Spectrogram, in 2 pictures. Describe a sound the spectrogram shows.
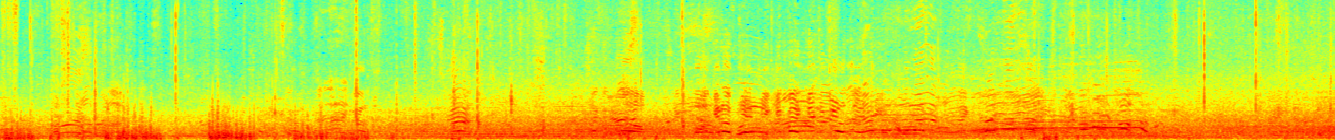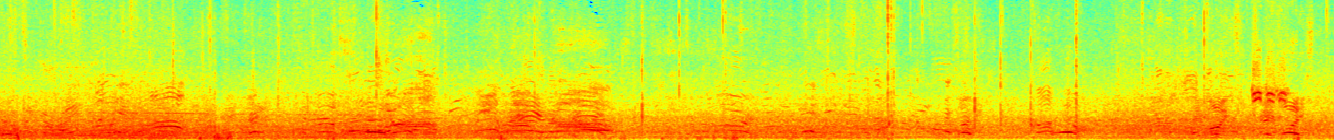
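Young men shout and call out across an open playing field in the distance.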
